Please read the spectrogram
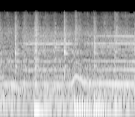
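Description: Instrumental soundtrack music: a long held melody note with a short ornamental turn about a second in, over a sustained low bass and light, steady percussion.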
